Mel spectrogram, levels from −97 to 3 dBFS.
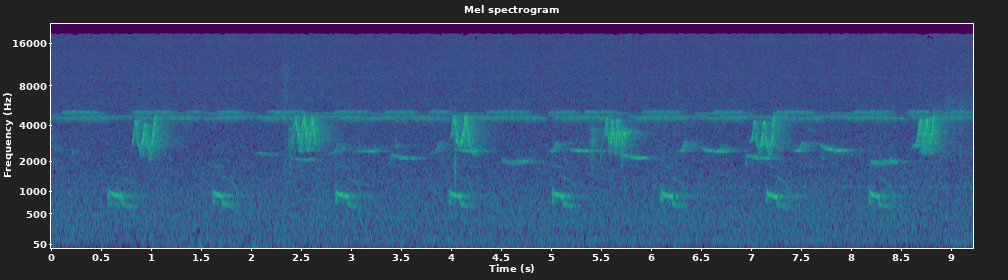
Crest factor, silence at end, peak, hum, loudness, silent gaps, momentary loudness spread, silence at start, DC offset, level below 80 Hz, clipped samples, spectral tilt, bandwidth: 20 dB; 0 s; -16 dBFS; none; -34 LUFS; none; 13 LU; 0 s; under 0.1%; -68 dBFS; under 0.1%; 0 dB/octave; 19 kHz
